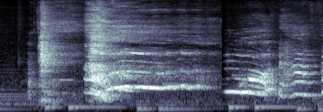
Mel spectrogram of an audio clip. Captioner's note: both laugh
